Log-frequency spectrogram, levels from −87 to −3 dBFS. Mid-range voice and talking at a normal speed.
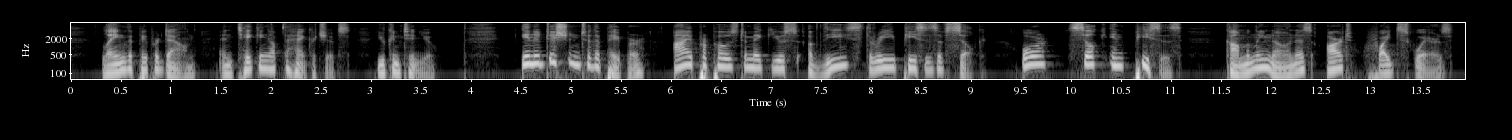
Yes: medium, 145 Hz; average, 160 wpm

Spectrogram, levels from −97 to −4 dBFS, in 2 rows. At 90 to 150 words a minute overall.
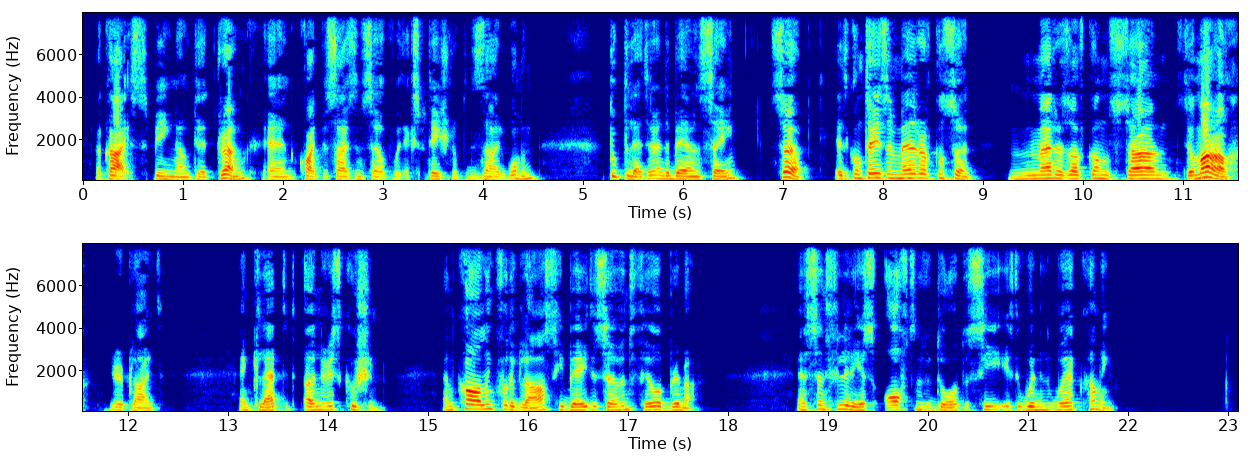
No: average, 180 wpm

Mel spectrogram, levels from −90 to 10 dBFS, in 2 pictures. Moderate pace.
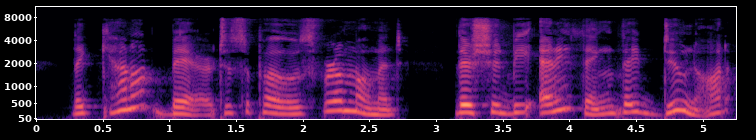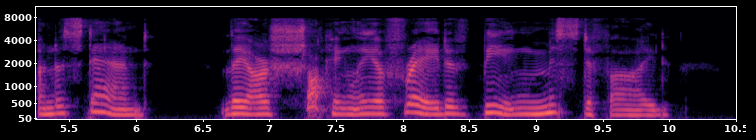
No: slow, 130 wpm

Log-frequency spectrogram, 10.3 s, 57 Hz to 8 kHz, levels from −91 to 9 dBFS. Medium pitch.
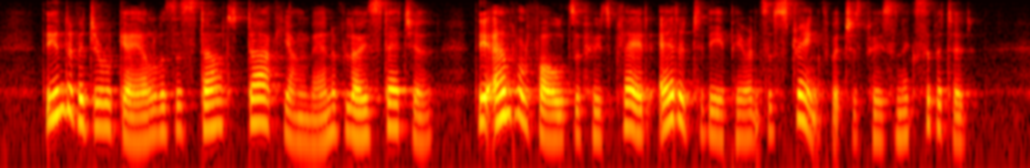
Yes: medium, 170 Hz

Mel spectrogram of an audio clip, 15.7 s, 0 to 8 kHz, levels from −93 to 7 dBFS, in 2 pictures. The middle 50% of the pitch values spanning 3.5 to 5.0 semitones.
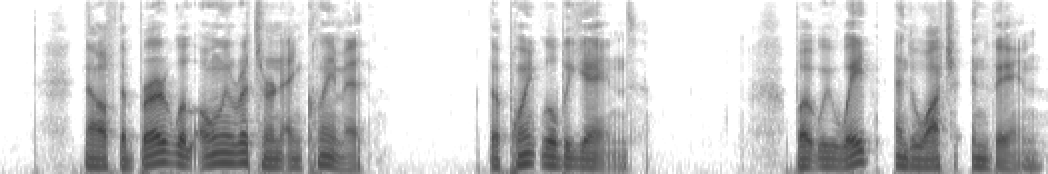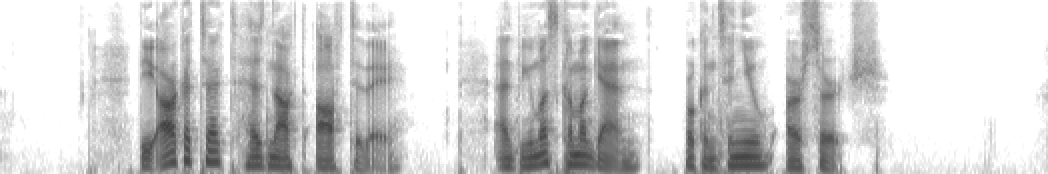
Yes: average, 4.4 semitones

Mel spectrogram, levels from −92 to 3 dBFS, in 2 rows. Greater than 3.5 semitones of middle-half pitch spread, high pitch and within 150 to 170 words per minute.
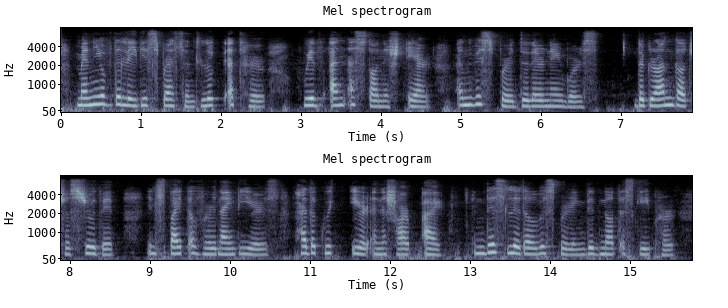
No: average, 3.1 semitones; high, 220 Hz; average, 165 wpm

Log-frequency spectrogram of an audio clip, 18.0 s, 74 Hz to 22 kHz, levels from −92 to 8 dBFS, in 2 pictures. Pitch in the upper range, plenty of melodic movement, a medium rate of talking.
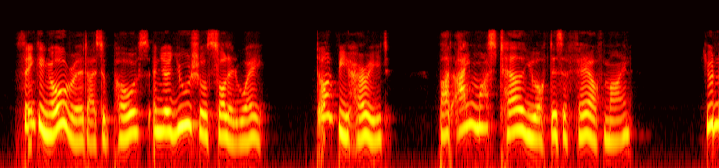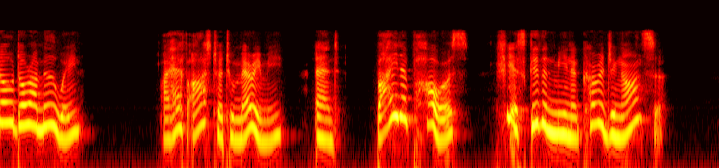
Yes: high, 235 Hz; wide, 6.5 semitones; average, 150 wpm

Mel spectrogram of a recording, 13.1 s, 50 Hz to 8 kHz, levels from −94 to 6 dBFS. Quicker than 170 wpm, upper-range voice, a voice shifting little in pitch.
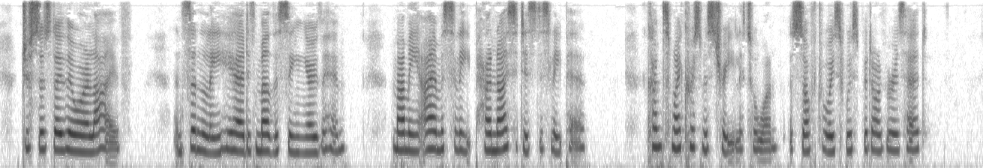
Yes: average, 190 wpm; very high, 275 Hz; narrow, 2.1 semitones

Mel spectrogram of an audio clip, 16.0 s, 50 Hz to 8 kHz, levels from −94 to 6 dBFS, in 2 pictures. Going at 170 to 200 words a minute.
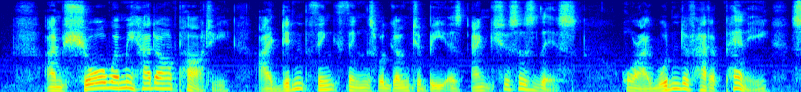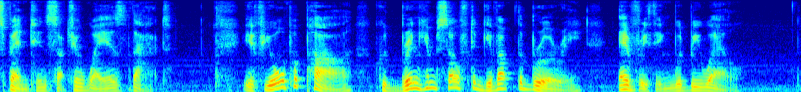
Yes: average, 180 wpm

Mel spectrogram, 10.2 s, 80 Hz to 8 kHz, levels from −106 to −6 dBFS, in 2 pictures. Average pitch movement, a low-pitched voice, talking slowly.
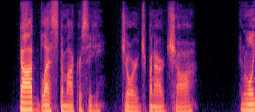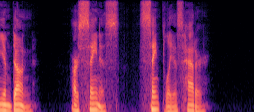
Yes: average, 3.8 semitones; very low, 95 Hz; slow, 80 wpm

